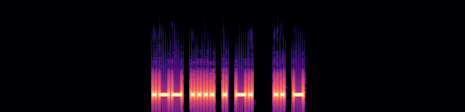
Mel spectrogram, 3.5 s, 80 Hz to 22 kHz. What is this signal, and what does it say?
Morse code, heard as a keyed tone, about 50 wpm, 700 Hz. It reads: WHEN IT
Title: Sets of 2 Words 50wpm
